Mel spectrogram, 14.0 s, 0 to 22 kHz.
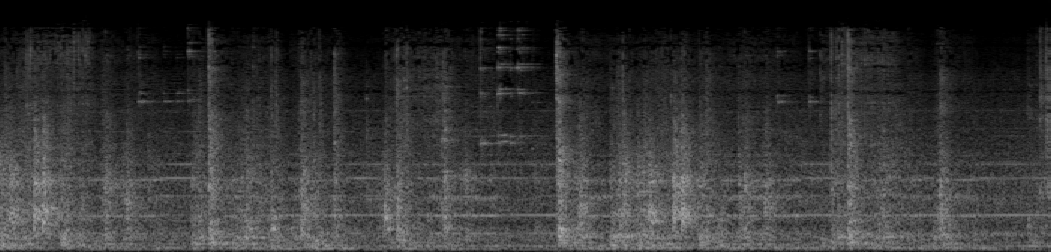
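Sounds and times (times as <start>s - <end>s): machine motor hum: 7.2s - 14.0s.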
